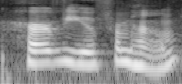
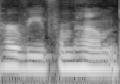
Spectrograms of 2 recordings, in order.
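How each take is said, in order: First: It is said slowly and deliberately. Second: It is said at normal conversational speed.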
